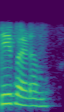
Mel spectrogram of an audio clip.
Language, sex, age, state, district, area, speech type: Hindi, female, 30-45, Rajasthan, Jaipur, urban, conversation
